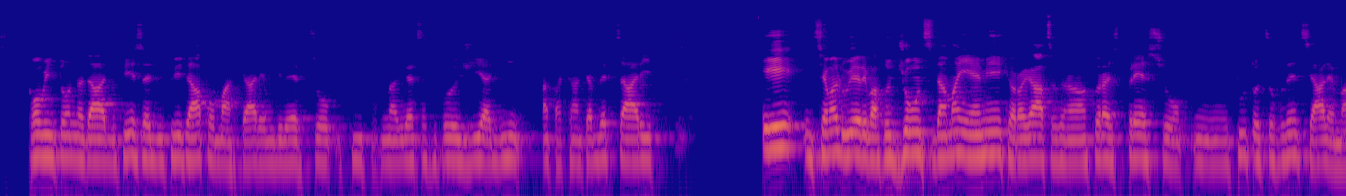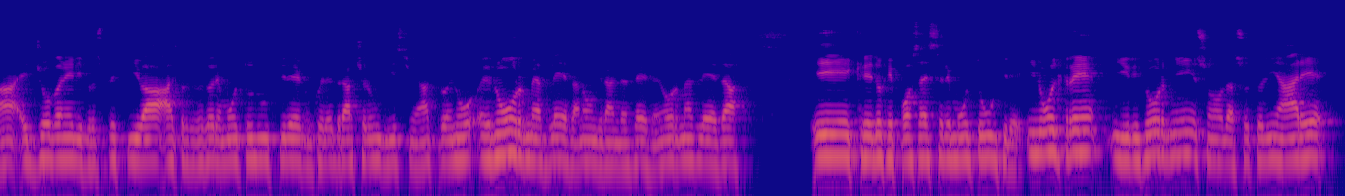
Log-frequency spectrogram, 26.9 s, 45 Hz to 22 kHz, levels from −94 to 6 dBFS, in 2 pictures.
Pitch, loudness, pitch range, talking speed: 140 Hz, -44 LUFS, 130-150 Hz, 165 wpm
